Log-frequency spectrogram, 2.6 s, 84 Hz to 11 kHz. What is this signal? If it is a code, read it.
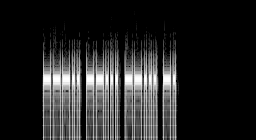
Morse code, heard as a keyed tone, about 50 wpm, 700 Hz. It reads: 877N
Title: Common Cut Numbers - 4-Digit 50wpm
